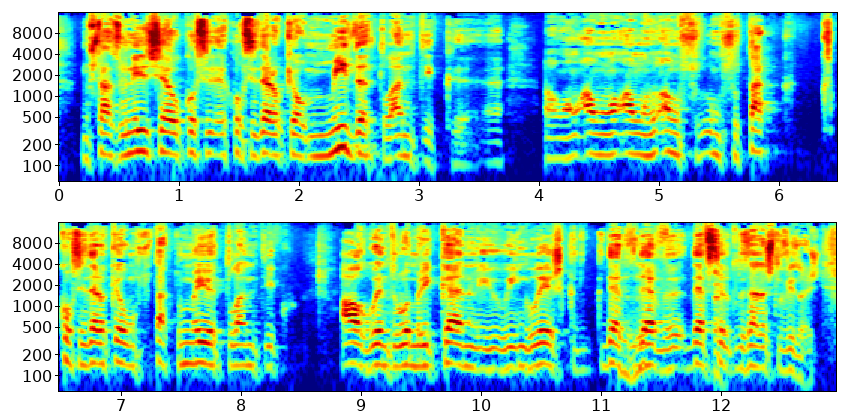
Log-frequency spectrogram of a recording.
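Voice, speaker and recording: With a normal speaking voice, a man talks at a fairly quick pace, his fairly high pitch held in fairly even intonation. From Porto, northern Portugal. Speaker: journalist. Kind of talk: comedy panel chat.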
